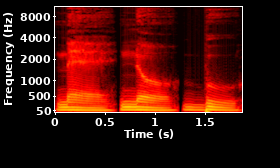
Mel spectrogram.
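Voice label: "menobu", concatenated syllables; Affixing experiment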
